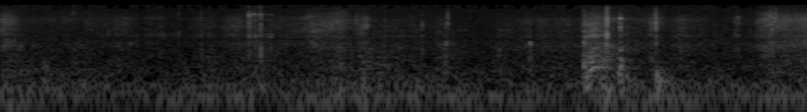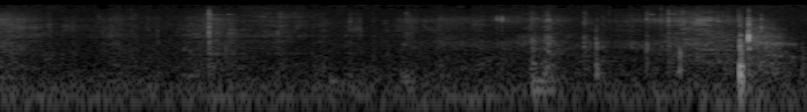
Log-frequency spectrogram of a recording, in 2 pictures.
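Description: Faint soft clicks and rustles of hands handling the unzipped pulling grip on a fiber optic trunk cable. The clearest come about three seconds in, about five seconds in, and just before the end.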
